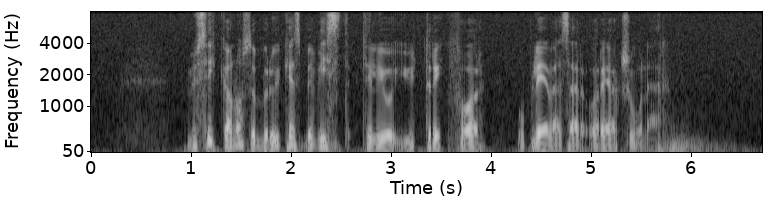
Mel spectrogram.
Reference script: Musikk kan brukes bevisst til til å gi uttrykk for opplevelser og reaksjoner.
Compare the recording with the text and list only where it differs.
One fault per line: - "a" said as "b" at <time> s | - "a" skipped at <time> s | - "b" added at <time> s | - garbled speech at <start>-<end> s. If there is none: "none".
- "også" added at 1.4 s
- "til" skipped at 2.9 s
